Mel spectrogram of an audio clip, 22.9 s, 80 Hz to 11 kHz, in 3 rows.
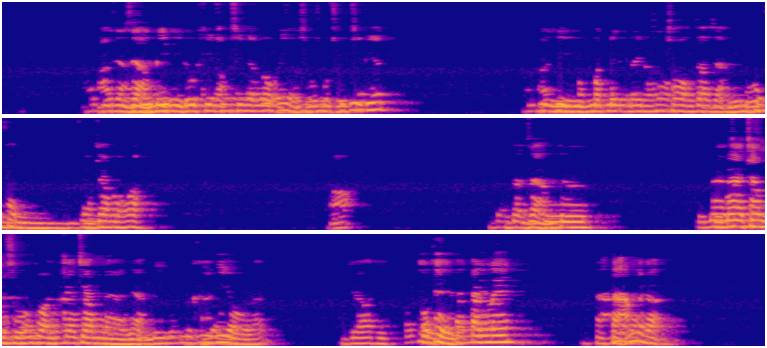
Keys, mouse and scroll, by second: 0.1 F4, 0.7 click, 2.2 alt+middle click, 4.1 middle click, 7.7 middle click, 8.5 alt+middle click, 9.7 F3, 10.8 middle click, 11.5 F4, 12.1 middle click, 14.1 click, 16.8 click, 18.6 click, 20.6 click, 21.7 KP_8, 22.6 click.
